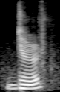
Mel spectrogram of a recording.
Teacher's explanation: Esa es una O abierta como dur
